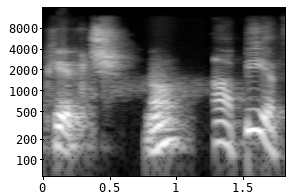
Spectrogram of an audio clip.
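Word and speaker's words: Pirc: okay here's another one we always used to say pick the pick defense but it's not Pig right like there's an accent over the sea it's like pitch yeah I mean yeah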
